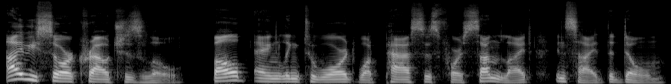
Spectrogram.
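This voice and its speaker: A man narrating a scripted story in a dramatic, theatrical and deliberate manner. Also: mid-range voice, very animated, dry recording, clean studio sound.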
